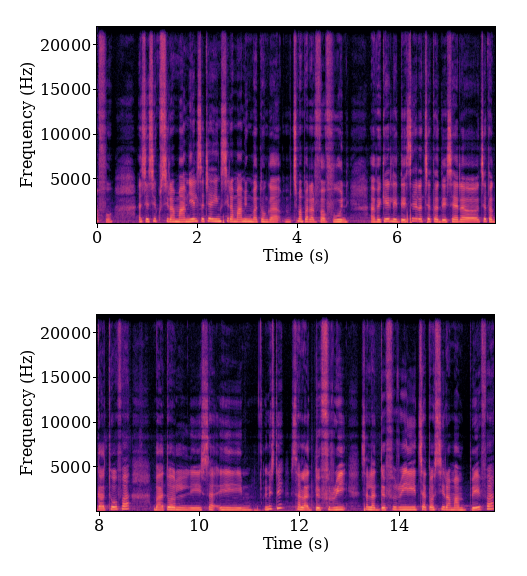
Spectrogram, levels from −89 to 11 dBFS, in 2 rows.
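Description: From 1.72 to 2.95 s, and again from 13.64 to 14.15 s, the speech runs about 5.8% fast and sits nearly a semitone sharp, then snaps back. This is likely a drift correction step, with clock-matching software briefly changing playback rate to rebalance its buffer.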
